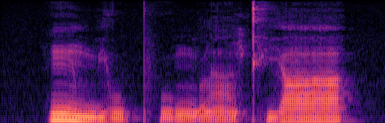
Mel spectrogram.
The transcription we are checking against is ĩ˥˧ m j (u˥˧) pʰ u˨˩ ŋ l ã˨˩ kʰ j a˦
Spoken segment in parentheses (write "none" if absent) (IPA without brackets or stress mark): u˨˩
